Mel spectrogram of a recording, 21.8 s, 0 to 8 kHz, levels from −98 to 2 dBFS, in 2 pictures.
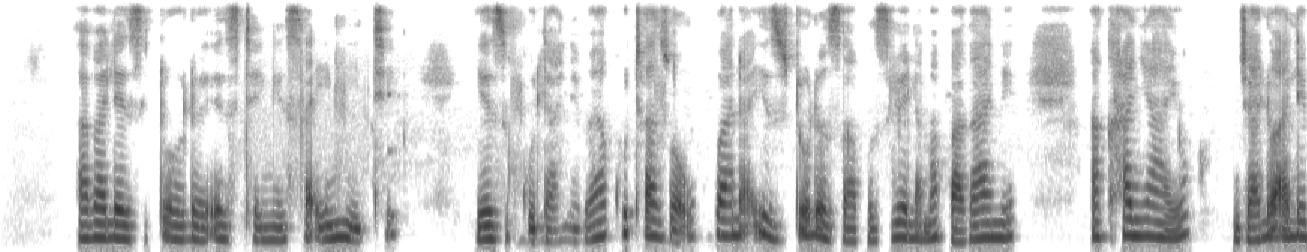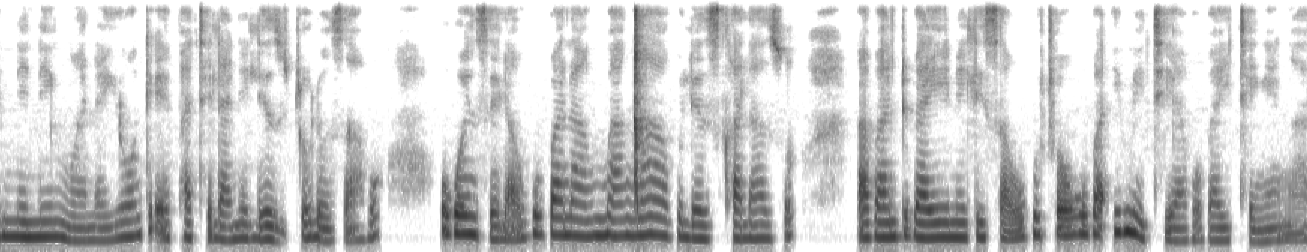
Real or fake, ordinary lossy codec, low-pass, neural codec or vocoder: real; Opus, 64 kbps; 7.2 kHz; none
